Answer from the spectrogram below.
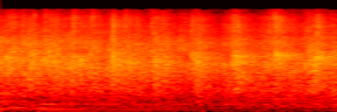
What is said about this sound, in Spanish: Queremos compartir esta palabra, pero si todos los presentes me ayudan, le damos un fuerte aplauso a todas las personas que están conectados. Esto es para ustedes.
